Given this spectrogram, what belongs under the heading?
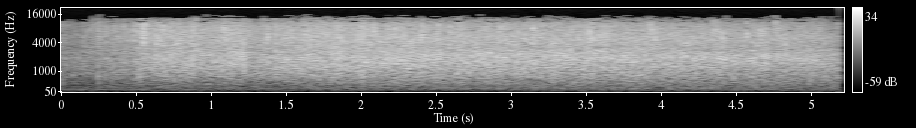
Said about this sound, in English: Dr. Zakir Naik, congratulations and best of luck for starting Peace TV. I request all the audience to give him a big clap.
